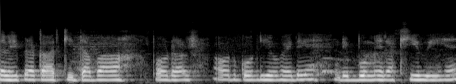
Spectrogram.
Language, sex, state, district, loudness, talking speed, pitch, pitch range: Hindi, female, Bihar, West Champaran, -15 LUFS, 170 wpm, 205 Hz, 205-210 Hz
